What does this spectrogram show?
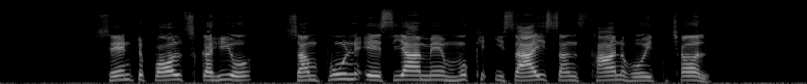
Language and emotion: Maithili, neutral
